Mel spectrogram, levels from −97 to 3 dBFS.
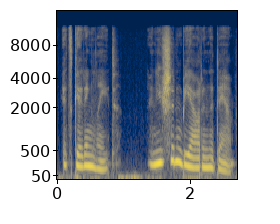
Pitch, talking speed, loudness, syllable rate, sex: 205 Hz, 220 wpm, -14 LUFS, 5.6 syllables/s, female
